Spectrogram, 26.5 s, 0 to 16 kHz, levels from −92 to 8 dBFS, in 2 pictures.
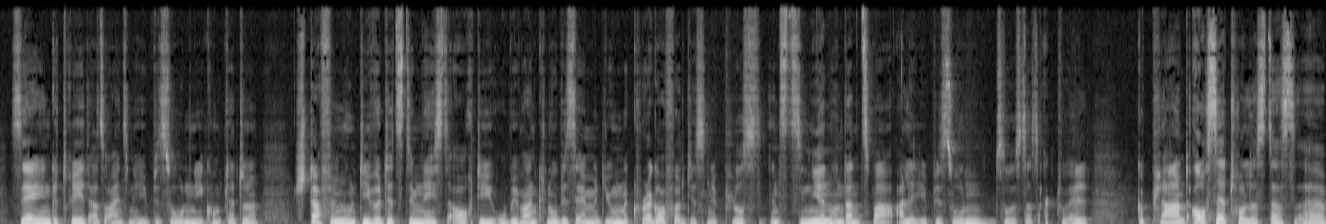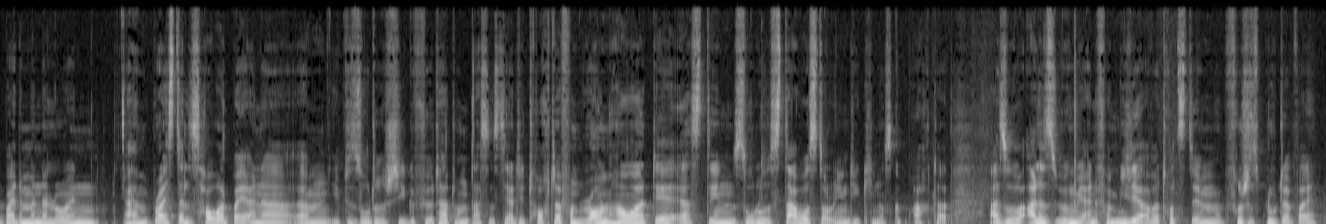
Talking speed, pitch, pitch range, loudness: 195 wpm, 115 Hz, 105-125 Hz, -19 LUFS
